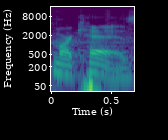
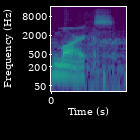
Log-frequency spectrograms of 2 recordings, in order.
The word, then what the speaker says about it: Marquez: to wait for that he pronounced my name as Marquez and that's not actually how it's spelled oh that's not how it's pronounced it's just pronounced Marx um but I thought it was kind of funny and most people tend to get it right but I can totally understand how somebody would go like Marquez or Mar or like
